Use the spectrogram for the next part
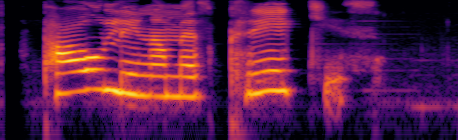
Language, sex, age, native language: Icelandic, male, 6, Icelandic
